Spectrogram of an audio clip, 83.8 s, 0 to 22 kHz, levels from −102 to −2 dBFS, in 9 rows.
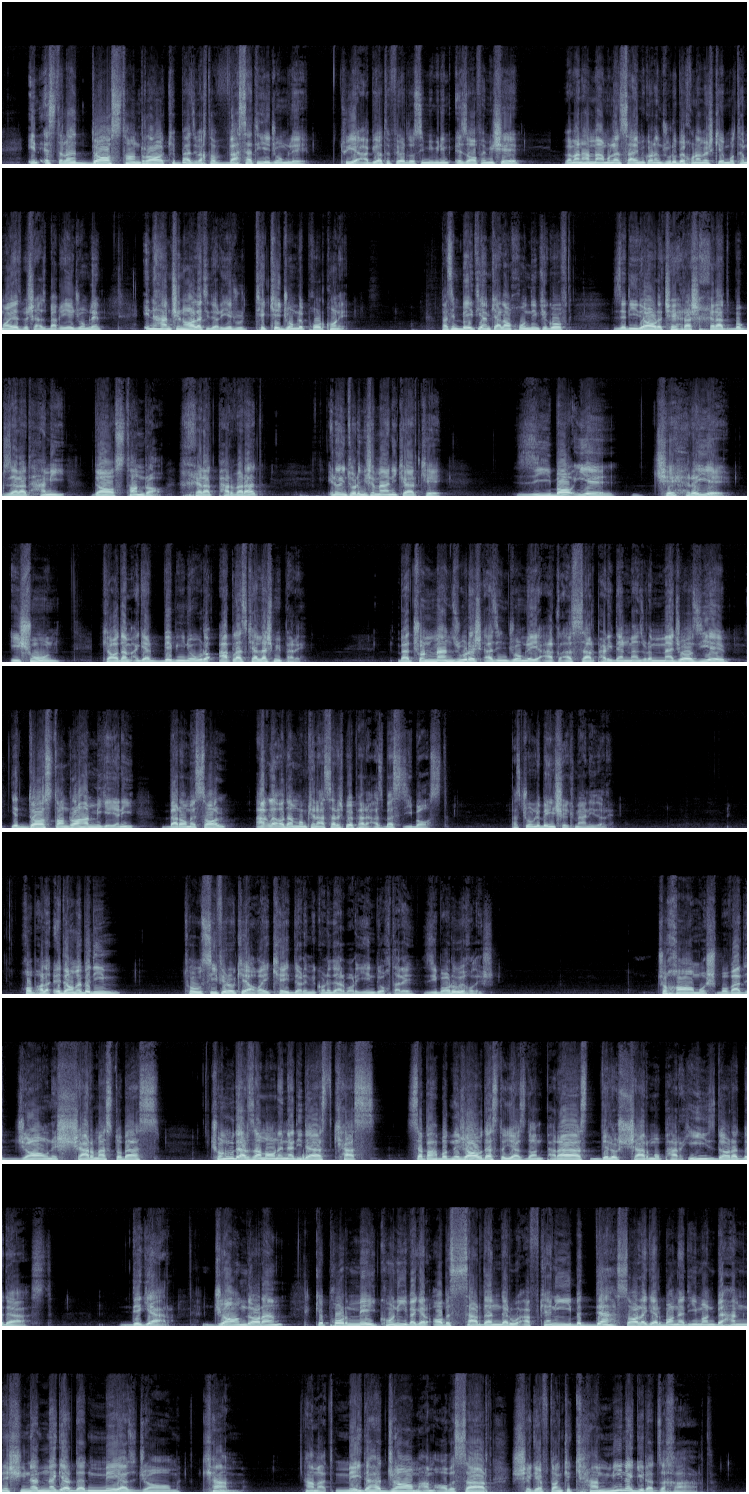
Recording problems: distortion; slight; 10 dB below the speech

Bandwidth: 16 kHz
